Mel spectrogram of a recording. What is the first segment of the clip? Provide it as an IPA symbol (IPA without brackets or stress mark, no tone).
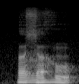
ɐ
